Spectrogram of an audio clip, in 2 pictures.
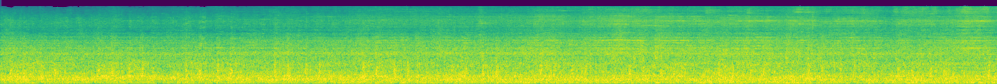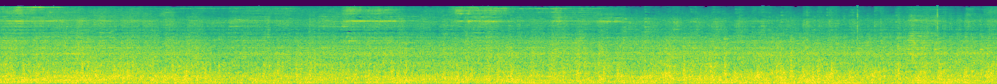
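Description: A freight train's wagons (tank cars and open wagons) rolling past, their wheels rumbling steadily over the rails, with brief high wheel squeals now and then.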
